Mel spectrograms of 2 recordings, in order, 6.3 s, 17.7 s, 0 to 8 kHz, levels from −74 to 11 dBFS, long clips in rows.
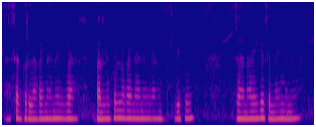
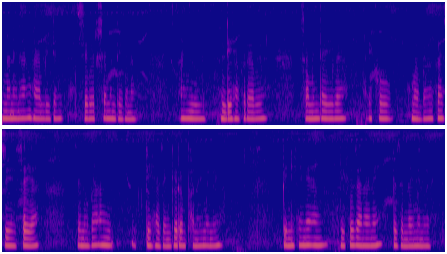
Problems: constant background noise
